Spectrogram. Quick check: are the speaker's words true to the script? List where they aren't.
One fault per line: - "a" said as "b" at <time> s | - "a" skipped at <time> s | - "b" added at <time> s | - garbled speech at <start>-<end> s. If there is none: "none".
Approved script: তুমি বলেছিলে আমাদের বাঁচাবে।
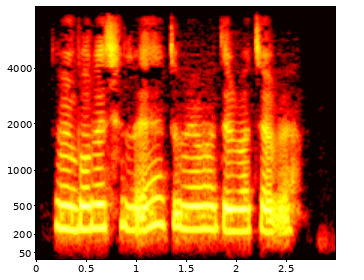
- "তুমি" added at 1.3 s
